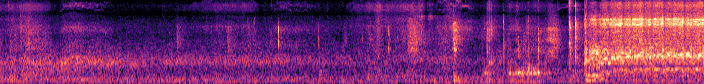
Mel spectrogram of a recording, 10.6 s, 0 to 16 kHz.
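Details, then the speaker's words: Miller Bobcat 225NT welder/generator with an older Kohler engine that wasn't auto-idling, after fitting a new idle module, fuel pump, fuel filter and fuel lines: steady run with revs stepping up and down; normal automatic idle control. "all right so hopefully you should be able to hear it well yeah you you should be able to hear the motor idle up and down"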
